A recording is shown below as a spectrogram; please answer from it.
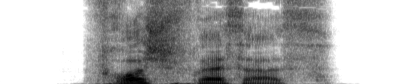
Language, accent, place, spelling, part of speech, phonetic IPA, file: German, Germany, Berlin, Froschfressers, noun, [ˈfʁɔʃˌfʁɛsɐs], De-Froschfressers.ogg
- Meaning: genitive singular of Froschfresser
